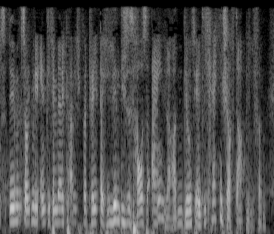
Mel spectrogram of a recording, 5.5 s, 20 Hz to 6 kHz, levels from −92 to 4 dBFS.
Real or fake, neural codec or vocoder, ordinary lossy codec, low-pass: fake; codec, 16 kHz in and 24 kHz out, 0.6 kbps, FireRedTTS-2 codec; MP3, 32 kbps; 5.4 kHz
